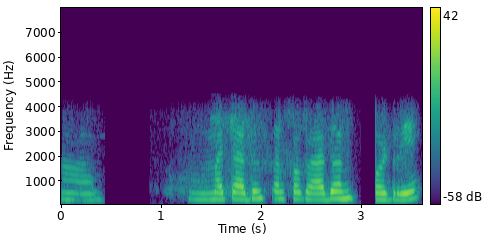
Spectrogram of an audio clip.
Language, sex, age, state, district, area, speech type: Kannada, female, 18-30, Karnataka, Chikkaballapur, rural, conversation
